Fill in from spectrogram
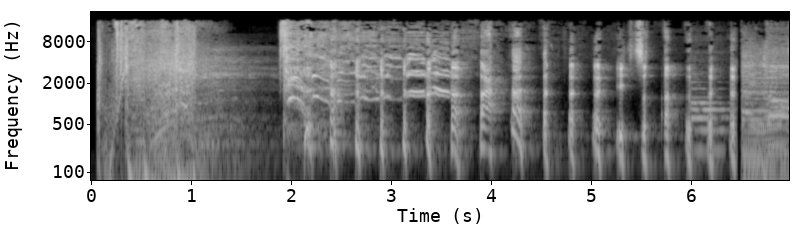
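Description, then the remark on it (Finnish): A person theatrically fakes a bad cold, imitating the worst symptoms of man flu, with a long raspy wheeze followed by a rapid run of over a dozen loud, strained, voiced coughs, exaggerated. “Toi on siis, toi on miesflunssan pahimmista oireita. Sit se yskäsee ja kalanruoto.”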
